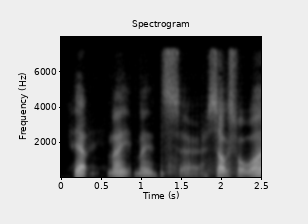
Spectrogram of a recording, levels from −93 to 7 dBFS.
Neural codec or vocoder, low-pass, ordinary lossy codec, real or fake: codec, 24 kHz, 1.2 kbps, DualCodec; 7.2 kHz; MP3, 64 kbps; fake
